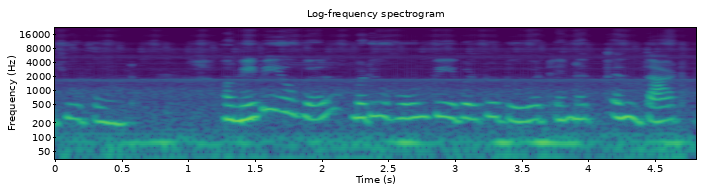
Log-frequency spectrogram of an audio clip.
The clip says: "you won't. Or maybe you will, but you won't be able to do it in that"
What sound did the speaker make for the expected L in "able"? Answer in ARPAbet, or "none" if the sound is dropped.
L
